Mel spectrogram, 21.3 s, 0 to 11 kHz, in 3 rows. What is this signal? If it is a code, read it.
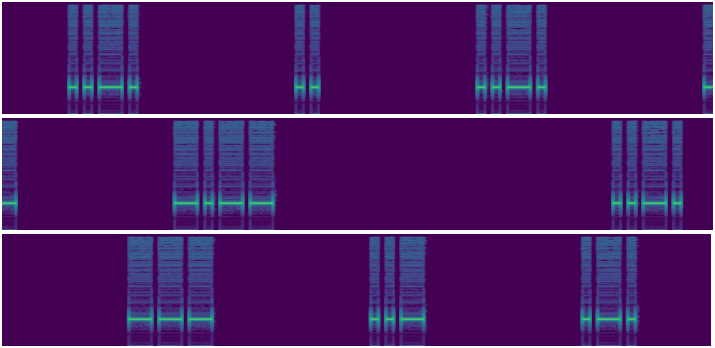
Morse code, heard as a keyed tone, about 16 wpm, spaced as for 5 wpm, 800 Hz. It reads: FIFTY FOUR
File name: F Runs / F Runs mp3s / F Runs @5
